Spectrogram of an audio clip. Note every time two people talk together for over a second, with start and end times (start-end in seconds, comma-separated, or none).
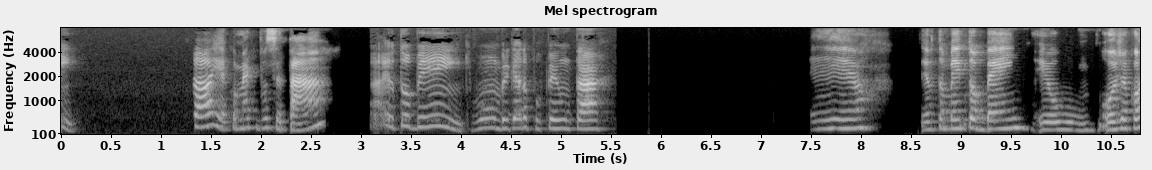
none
